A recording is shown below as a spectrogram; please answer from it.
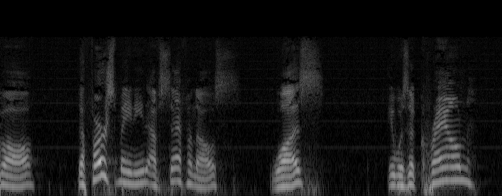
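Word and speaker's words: στέφανος: my note is to give you the proper pronunciation for that word all right we find that the word was actually here Stefanos okay and that means three different meanings to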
